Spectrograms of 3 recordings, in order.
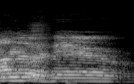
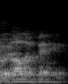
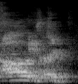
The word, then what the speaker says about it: Olivier: I thought it was Oliver. No, but it looks like Olivier or whatever. But it's French, right? So you can't just say it like a regular R and all that.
